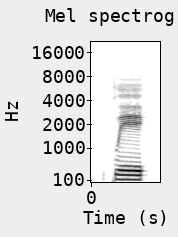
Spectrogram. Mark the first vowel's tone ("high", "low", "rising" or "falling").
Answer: low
